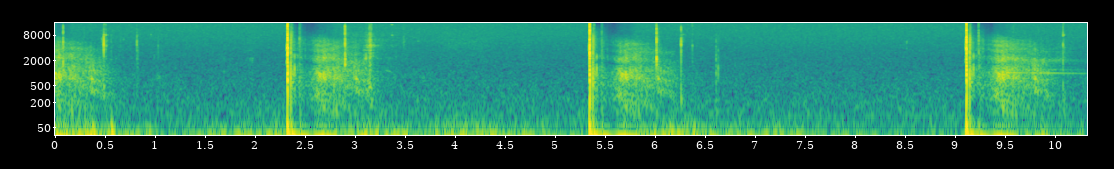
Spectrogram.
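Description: Three pistol shots from a CZ P-09, fired slowly about three seconds apart, each sharp crack followed by a short echo trailing off.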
